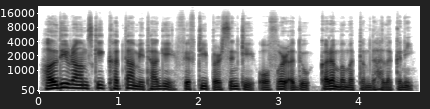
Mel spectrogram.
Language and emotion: Manipuri, neutral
